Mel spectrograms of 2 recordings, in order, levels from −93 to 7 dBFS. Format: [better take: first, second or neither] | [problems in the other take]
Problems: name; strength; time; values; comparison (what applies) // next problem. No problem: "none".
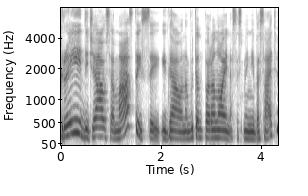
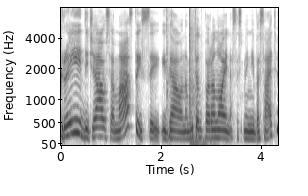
first | background sound (Slam); 17 dB below the speech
